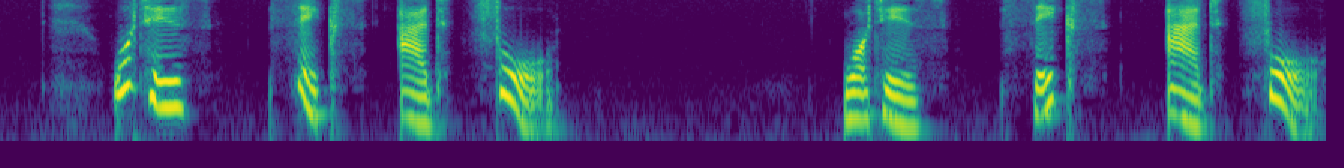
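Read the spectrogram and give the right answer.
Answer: 10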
